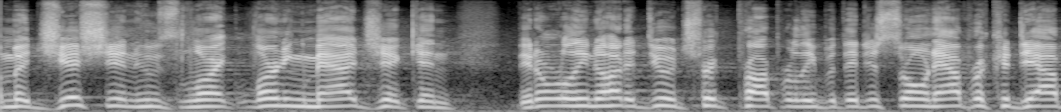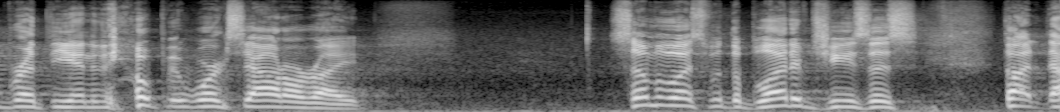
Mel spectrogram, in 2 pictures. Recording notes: was preached on September 11th at the 11:30AM service.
